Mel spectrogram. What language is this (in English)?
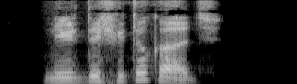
Bangla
